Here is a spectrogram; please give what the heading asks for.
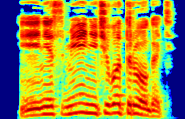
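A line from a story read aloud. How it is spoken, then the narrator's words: Growl. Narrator (Russian): рыкнул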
